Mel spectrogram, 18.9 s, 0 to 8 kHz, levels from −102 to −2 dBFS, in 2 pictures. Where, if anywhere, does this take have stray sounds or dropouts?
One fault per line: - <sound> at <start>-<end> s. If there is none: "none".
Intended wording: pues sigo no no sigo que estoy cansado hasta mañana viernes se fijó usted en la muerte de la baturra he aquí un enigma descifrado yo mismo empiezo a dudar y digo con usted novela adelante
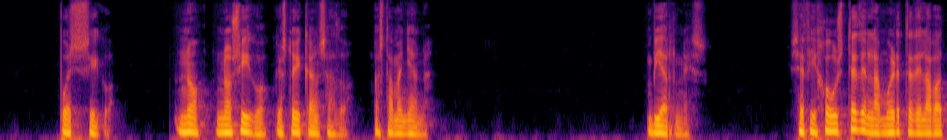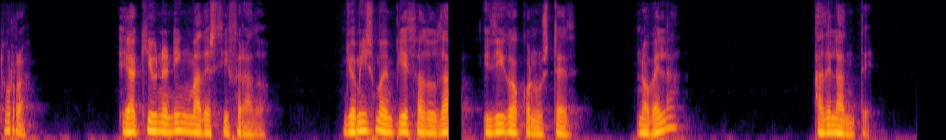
- dropout at 14.0-14.1 s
